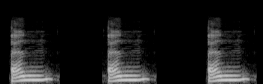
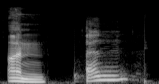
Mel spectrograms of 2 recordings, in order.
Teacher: مثال کے طور پہ ہم میں جب کوئی کہتا ہے کہ ال، ال، ال، اور پھر کہتا ہے ان، أن وہ تھوڑا نیچے ہے اس جگہ جہاں لام کے لیے زبان لگتی ہے، لہٰذا نون اس طرح ادا ہوتی ہے کہ زبان کا ابتدائی اوپر والا حصہ اپنے بالمقابل مسوڑوں کو جو لام کے مخرج سے تھوڑا سا نیچے ہے لگنا چاہیے، اور ساتھ ناک سے بھی آواز گزرے۔ یہ دونوں چیزیں مل کر نون کو تشکیل دیتے ہیں اور یہی نون کا مخرج ہے۔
